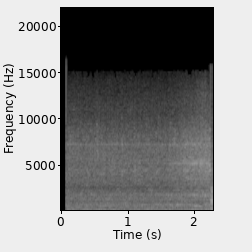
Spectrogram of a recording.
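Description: Road traffic on a wide city street: a steady rumble of passing cars that cuts in abruptly at the start.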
